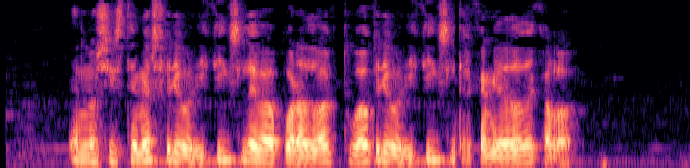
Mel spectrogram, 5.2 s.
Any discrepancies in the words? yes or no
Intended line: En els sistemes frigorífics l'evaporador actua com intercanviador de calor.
yes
